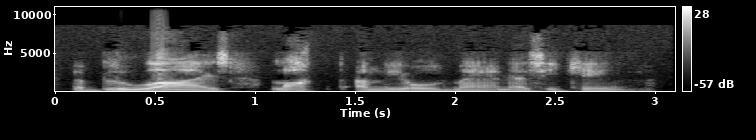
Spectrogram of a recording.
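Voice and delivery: ordinary delivery, nothing marked

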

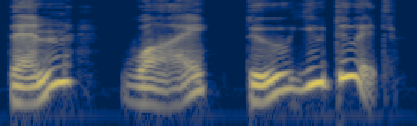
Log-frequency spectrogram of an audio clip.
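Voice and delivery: slow, spaced-out question; slowly. A narrator's reading. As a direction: give each word time to land. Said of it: "he said slowly".

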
